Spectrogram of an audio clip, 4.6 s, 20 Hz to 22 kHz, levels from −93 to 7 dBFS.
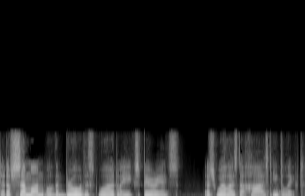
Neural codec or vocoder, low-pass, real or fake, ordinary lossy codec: codec, 16 kHz, 0.5 kbps, X-Codec, HuBERT features, trained on balanced general audio; 7.2 kHz; fake; AAC, 48 kbps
